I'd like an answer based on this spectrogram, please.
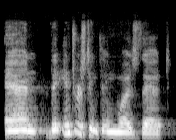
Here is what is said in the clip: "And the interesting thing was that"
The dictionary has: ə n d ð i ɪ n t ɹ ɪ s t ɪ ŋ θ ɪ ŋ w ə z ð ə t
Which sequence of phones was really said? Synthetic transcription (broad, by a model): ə n ð i ɪ n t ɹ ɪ s t ɪ ŋ θ ɪ ŋ w ə z ð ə t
